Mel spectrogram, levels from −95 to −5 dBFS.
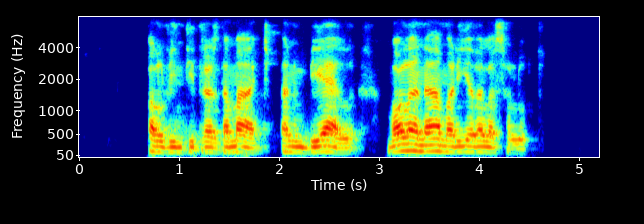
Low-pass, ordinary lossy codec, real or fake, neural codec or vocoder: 7.2 kHz; Opus, 24 kbps; real; none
